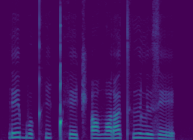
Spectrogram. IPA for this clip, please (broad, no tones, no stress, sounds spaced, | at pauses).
ɾ e b o kʰ i ǃʰ e t͡ʃʼ ɐ ðˤ ɨ ɾ ɐ tʰ ɨ l ɨ z e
